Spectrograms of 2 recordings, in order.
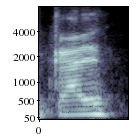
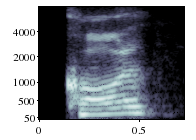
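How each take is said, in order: First: "cal" with an open Spanish a; Spanish misreading. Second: "call" said as "col", higher in pitch; English "call" with an aw sound; correct English vowel. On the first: Retold or imitated. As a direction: read "cal" as spelled, as in Spanish. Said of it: "hay gente que dice cal". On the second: Shown as a demonstration. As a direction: round the a of "call" into an o. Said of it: "se convierte en O L".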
